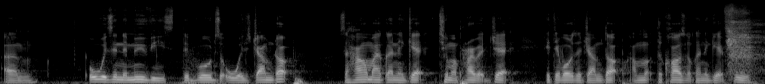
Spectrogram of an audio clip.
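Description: A young man co-hosts a casual chat. He rambles through his stories in an animated way, leaning on everyday slang. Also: fairly low pitch, fast talker. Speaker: podcast co-host.

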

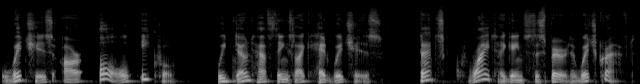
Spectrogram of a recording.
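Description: A man voicing a middle-aged woman witch who speaks slowly, calmly and patiently. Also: mid-range voice, slightly rough, no echo, studio quality, exaggerated voice. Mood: measured. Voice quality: slow, measured, patient.

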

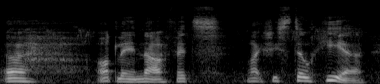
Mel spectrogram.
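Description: A woman's voice: very deep voice, expressive, slow pace, a little hiss or hum, full character voice. A woman in an audio play acting a timid, mother-smothered grown son, hesitant, stammering and nervous. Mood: awkward.

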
